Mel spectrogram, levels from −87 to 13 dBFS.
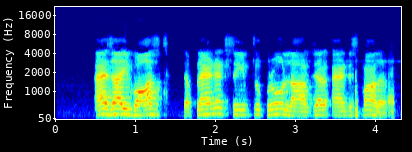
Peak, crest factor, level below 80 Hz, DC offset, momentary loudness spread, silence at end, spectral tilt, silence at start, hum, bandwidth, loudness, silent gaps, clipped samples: -2 dBFS; 16 dB; -62 dBFS; under 0.1%; 14 LU; 0.1 s; -6 dB/octave; 0.5 s; none; 7.4 kHz; -17 LUFS; none; under 0.1%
